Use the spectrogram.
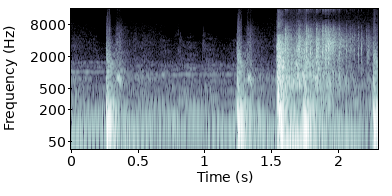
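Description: Explosions and impacts in the video game Diablo 1 (HD Belzebub mod), a series of four sharp, heavy thuds, the third a longer, crunchier burst, quiet over a faint background with no speech.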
